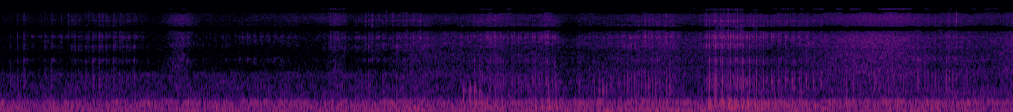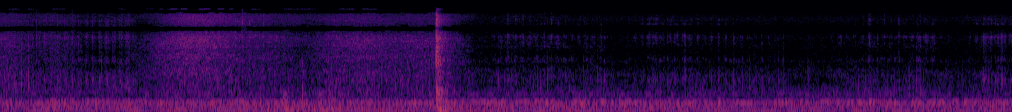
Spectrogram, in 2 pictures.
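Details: A rescued male house cat purring steadily in search of a comfortable sleeping spot: continuous low rumbling purr throughout, with a brief sharp knock near the end.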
